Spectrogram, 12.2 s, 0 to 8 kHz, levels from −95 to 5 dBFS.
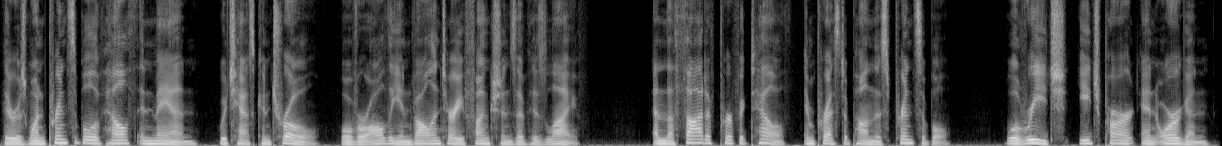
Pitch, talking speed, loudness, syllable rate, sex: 150 Hz, 170 wpm, -18 LUFS, 5.1 syllables/s, female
